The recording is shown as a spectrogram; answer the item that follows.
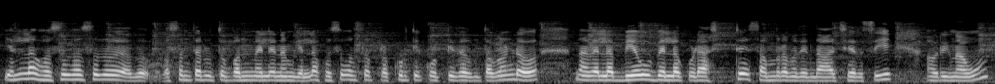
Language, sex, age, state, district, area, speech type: Kannada, female, 60+, Karnataka, Gadag, rural, spontaneous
